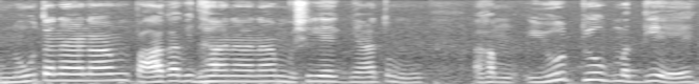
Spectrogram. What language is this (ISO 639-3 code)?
san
